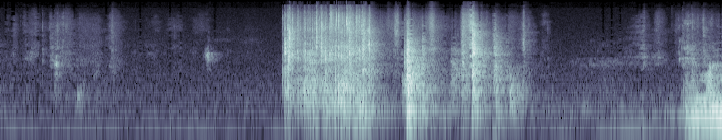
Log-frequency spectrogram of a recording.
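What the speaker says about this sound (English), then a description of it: "And one more shuffle." Tarot cards being shuffled by hand, a few faint taps first, then bursts of riffling and flicking in two or three close, fairly loud runs, ending with a soft voice.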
